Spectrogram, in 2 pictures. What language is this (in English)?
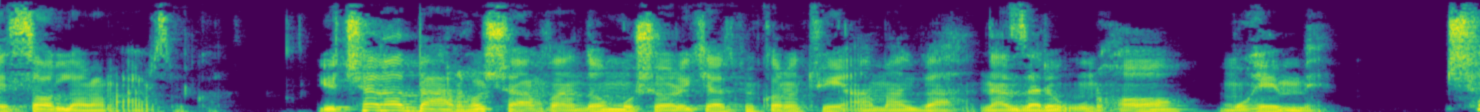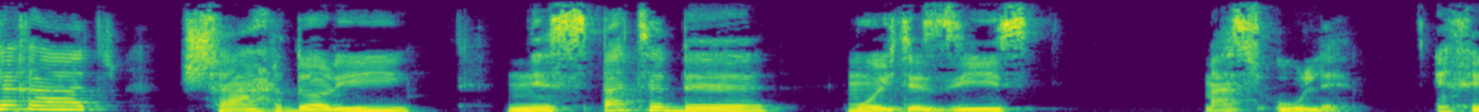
Persian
